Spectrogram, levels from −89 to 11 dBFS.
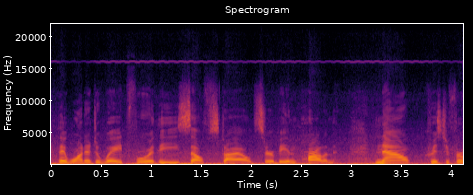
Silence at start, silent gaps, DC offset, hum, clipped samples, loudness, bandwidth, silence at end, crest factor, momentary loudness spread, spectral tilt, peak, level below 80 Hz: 0 s; none; under 0.1%; none; under 0.1%; -20 LUFS; 17 kHz; 0 s; 16 dB; 6 LU; -5 dB/octave; -4 dBFS; -34 dBFS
